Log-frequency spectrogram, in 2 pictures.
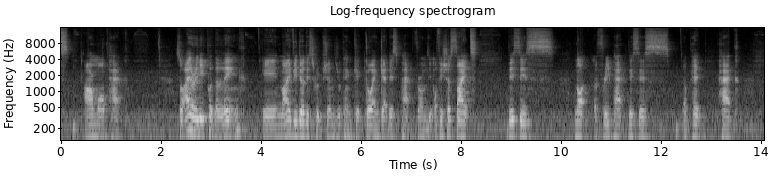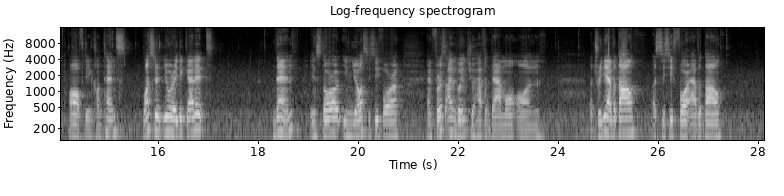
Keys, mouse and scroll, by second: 14.2 click, 14.9 click, 15.0 click, 15.7 click, 15.8 BackSpace, 18.1 click, 19.3 click, 22.2 click, 24.4 click.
